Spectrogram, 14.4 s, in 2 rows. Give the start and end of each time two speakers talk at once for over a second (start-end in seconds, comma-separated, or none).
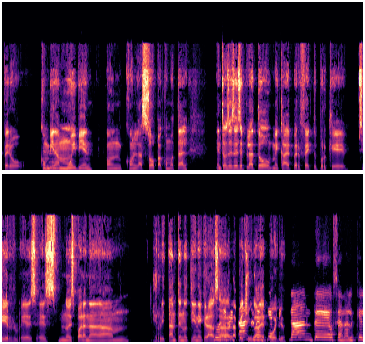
11.4-12.9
